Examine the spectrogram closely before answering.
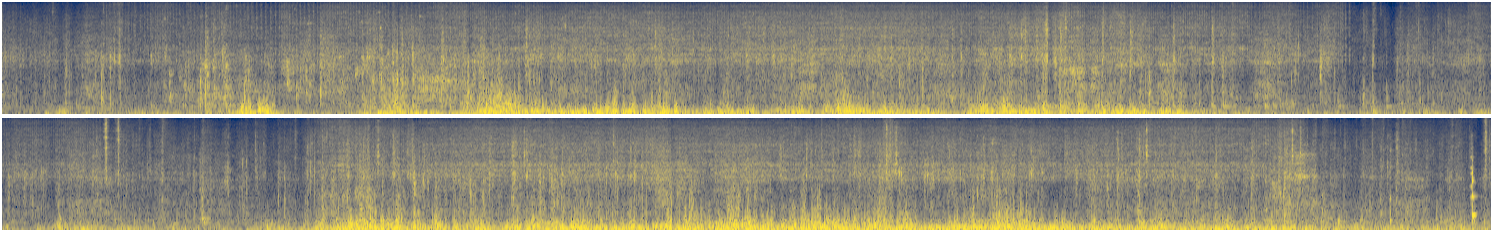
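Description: Mountain bike being ridden over a dirt and rock trail: tyre noise with scattered knocks and rattles over a low rumble of wind buffeting the camera's microphone, easing off through the middle and growing louder again in the last third.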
